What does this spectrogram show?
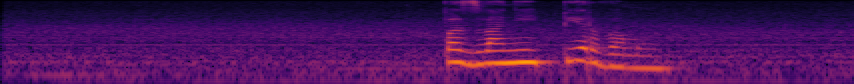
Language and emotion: Russian, neutral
